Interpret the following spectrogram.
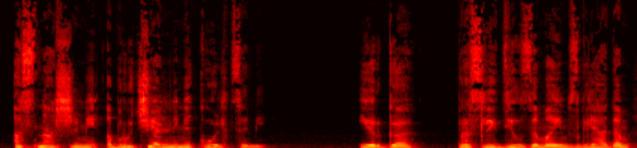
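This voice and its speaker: A woman with a high voice reads a first-person audiobook. Her narration is even and expressive, in a storytelling style.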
